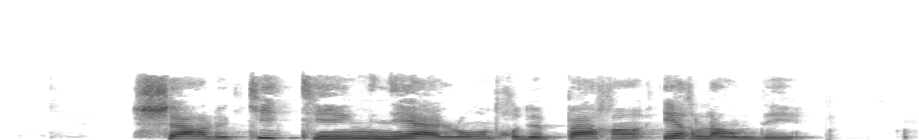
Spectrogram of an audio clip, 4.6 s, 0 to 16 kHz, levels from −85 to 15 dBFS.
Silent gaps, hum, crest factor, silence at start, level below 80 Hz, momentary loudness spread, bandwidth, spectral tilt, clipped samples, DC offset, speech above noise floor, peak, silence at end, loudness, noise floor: none; none; 14 dB; 0.7 s; -64 dBFS; 7 LU; 7.8 kHz; -4 dB/octave; under 0.1%; under 0.1%; 55 dB; -2 dBFS; 0.55 s; -16 LUFS; -70 dBFS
